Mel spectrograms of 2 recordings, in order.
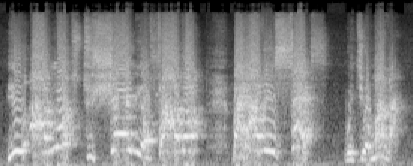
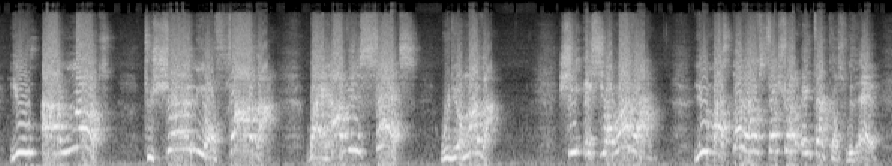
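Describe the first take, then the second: First: Booming high proclamation of scripture; mock biblical prophet. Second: Mock biblical prophet. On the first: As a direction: thunder out the commandment like a prophet. Preacher proclaims God's law. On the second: Preacher proclaims God's law again.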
